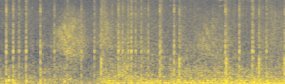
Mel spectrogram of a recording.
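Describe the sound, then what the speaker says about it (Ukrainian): Dense, continuous battlefield explosions and gunfire crackle all around in the shooter game Glory To The Heroes, with sharp repeated blasts over a steady roar and no talk. "Так, вибухи навколо."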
